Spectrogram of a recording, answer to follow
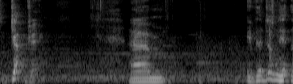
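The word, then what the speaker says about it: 잡채: That's how you pronounce it, JapChae.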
